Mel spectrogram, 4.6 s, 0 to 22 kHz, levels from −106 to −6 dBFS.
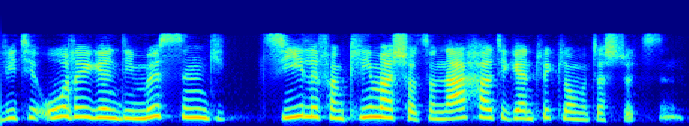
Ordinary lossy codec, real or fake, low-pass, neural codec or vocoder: none; fake; 7.2 kHz; codec, 16 kHz in and 24 kHz out, 1 kbps, XY-Tokenizer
